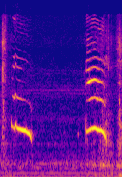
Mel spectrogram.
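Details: Nursing kitten under a month old, found crying at a house gate and brought indoors, gives two clear descending meows about a second apart in a small room, with quiet background hum.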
